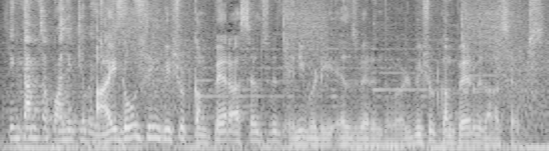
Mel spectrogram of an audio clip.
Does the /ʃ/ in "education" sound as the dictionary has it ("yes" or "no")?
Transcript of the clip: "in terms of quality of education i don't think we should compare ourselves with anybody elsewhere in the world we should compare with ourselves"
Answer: no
